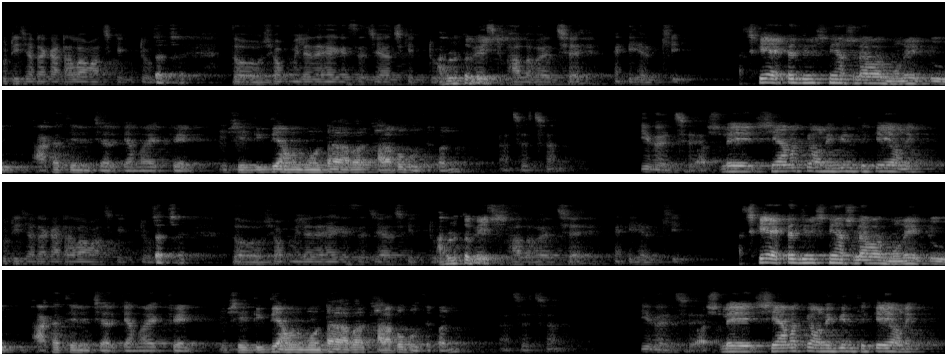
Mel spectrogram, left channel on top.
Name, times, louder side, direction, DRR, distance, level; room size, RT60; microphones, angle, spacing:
voice 1, 0.0-1.5 2.0-6.8 11.6-11.9 14.4-15.0 15.8-16.5, left 2 dB, 40° left, 1 dB, 1.5 m, -43 dB
voice 2, 1.5-1.8 4.3-5.1 7.4-11.3 11.6-14.0 16.3-18.5, right 2 dB, 85° right, 3 dB, 0.9 m, -32 dB
25.0 x 8.5 x 5.3 m, 1.2 s
head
